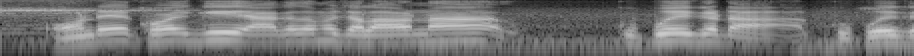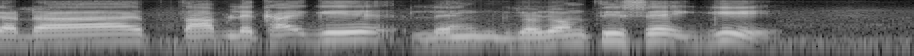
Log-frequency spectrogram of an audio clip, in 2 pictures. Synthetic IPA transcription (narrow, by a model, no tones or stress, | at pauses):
ɔ̰ɳɖɛkʰɔc̚ɡiaɡɛd̪ɔmɛt͡ʃalawna | kupojɡaɖa̰kupojɡaɖat̪ap̚lɛkʰaj̚ɡilɛd͡ʒɔd͡ʒɔmt̪isɛc̚ɡi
